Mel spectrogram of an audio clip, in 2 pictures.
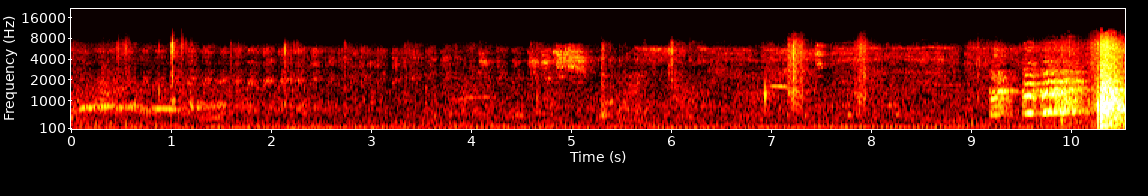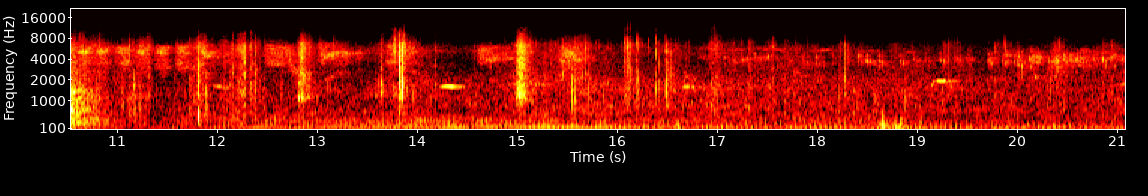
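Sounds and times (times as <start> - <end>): bird call: 0.0 - 21.0
loud burst of rustling: 10.2 - 11.0.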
